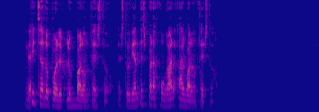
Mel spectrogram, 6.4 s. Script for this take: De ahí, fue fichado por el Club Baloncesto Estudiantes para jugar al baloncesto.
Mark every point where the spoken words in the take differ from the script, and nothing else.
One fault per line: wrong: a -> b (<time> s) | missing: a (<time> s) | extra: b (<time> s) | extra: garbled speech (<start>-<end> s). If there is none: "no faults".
missing: ahí fue (0.6 s)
